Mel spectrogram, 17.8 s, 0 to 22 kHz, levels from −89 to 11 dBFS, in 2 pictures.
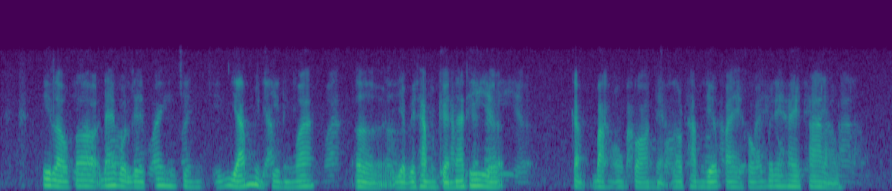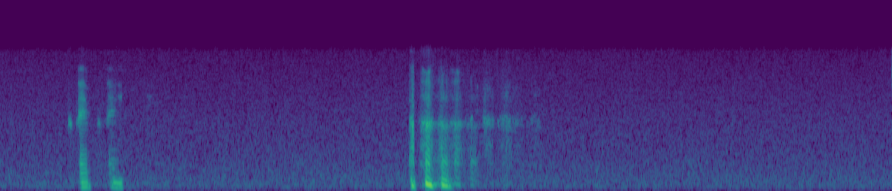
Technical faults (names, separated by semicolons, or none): echo with no canceller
